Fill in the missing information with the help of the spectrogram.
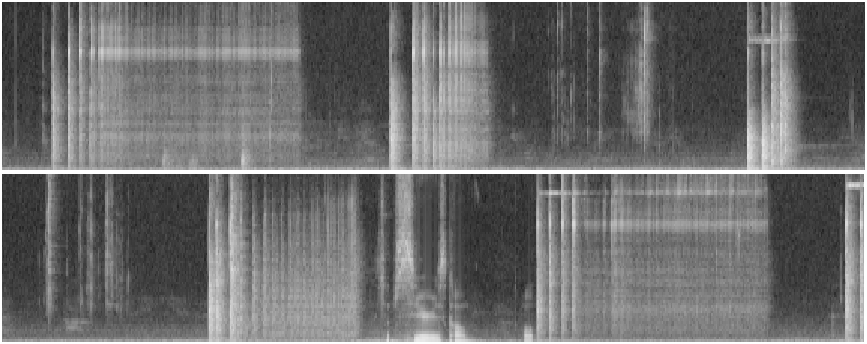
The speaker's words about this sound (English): You can stop dropping coins. I'm really enjoying it. Okay, that's all the coins.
